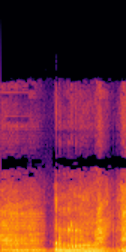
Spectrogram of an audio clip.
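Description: Fierce, raspy growling and snarling from a young cougar (mountain lion) pouncing on and fighting a family dog in Laverne, caught on camera, loud, continuous with a brief gap in the middle before the harsh noise surges back.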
